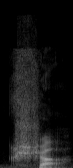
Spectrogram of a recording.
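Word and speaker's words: क्ष: of the ksha sound, but it's not the best example because action, the sha in action, is palate based, whereas the sha in ksha is retroflex. So to properly pronounce this letter as ksha, ksha.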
